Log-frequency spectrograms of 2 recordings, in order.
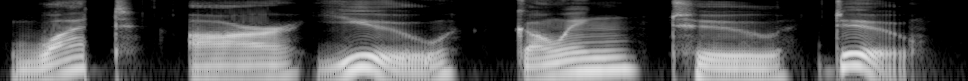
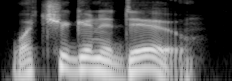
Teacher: What are you becomes what you. The are you part practically disappears. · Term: reduced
